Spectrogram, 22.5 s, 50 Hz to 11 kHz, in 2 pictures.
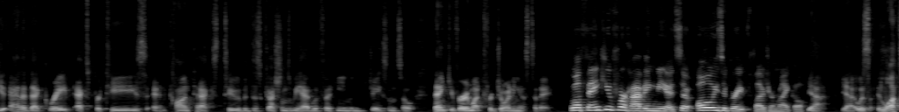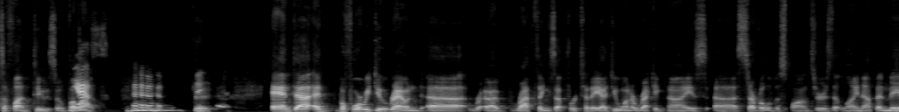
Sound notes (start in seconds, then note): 12.9 laughs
